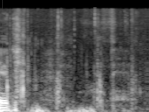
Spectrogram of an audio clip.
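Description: Faint footsteps of a hiker walking on a rocky, gravelly trail, a few light steps after a voice trails off at the start.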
